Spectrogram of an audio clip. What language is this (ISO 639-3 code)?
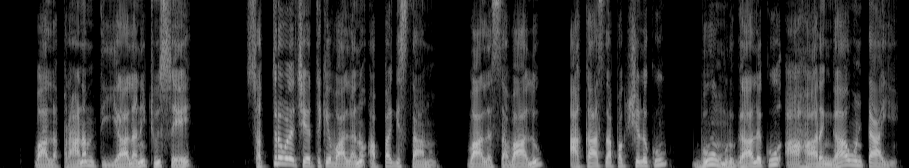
tel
